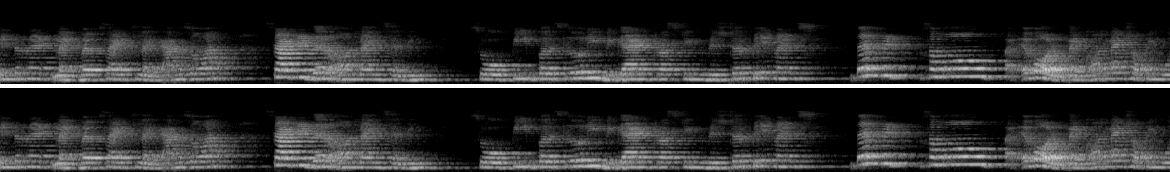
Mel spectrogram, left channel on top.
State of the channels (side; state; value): both; identical; correlation 1.00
